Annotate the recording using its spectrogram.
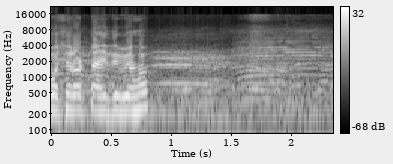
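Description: A ram bleating: one loud, wavering call lasting under a second at the start, with people talking behind it.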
